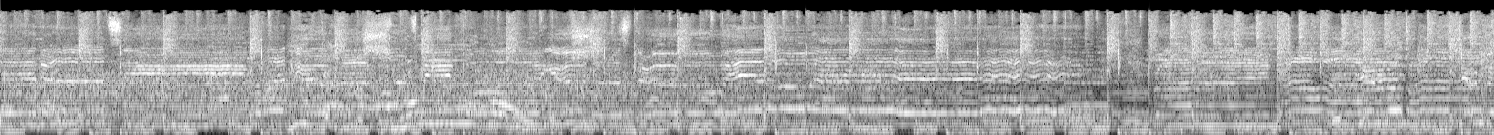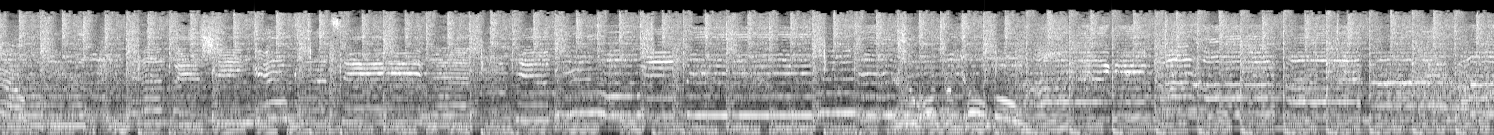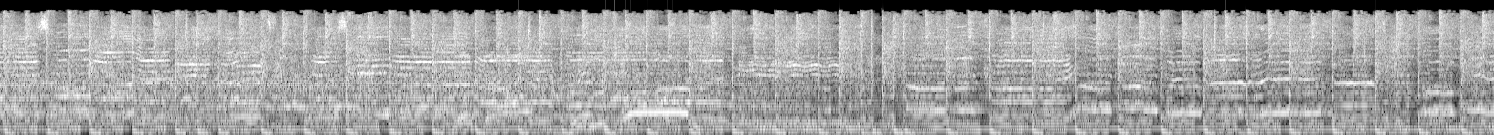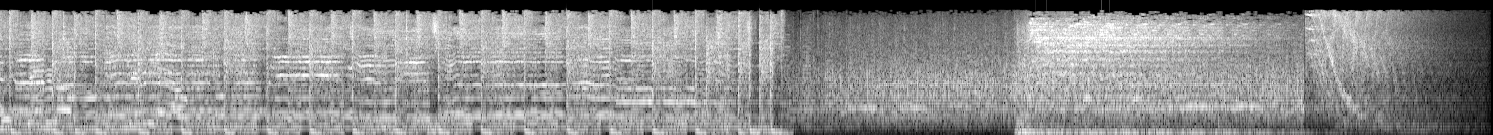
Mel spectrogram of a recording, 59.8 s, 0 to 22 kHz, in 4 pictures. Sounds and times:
Applause: 0.0s - 8.9s, 13.3s - 16.4s, 23.9s - 42.1s, 44.7s - 47.2s, 51.3s - 58.5s.

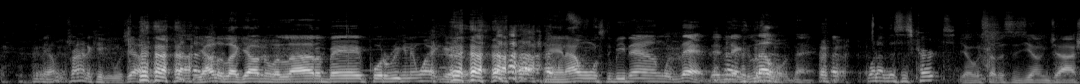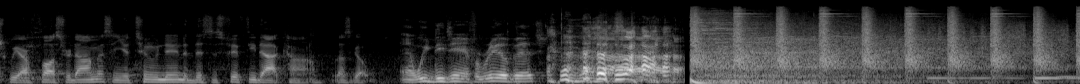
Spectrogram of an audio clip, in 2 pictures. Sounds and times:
Speech: 5.4s - 16.3s.

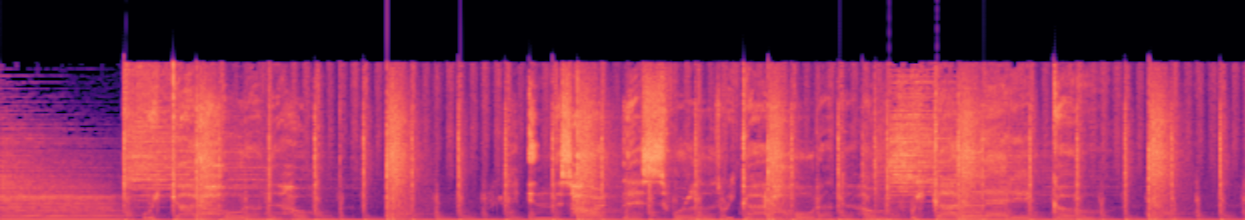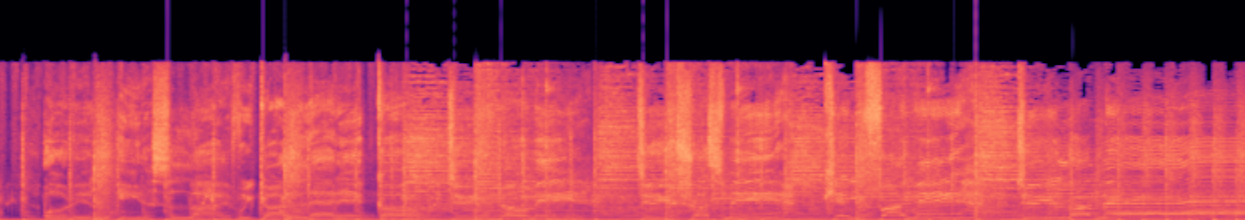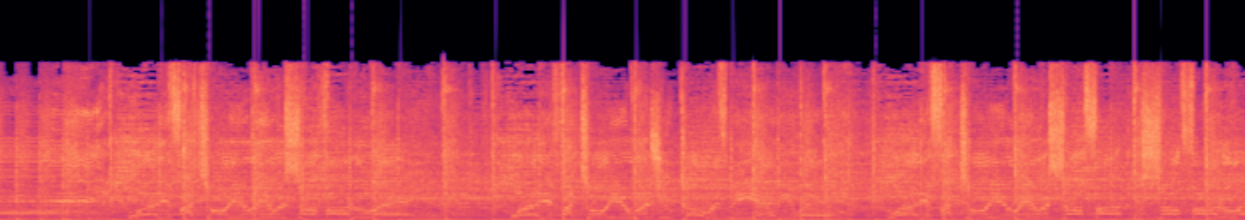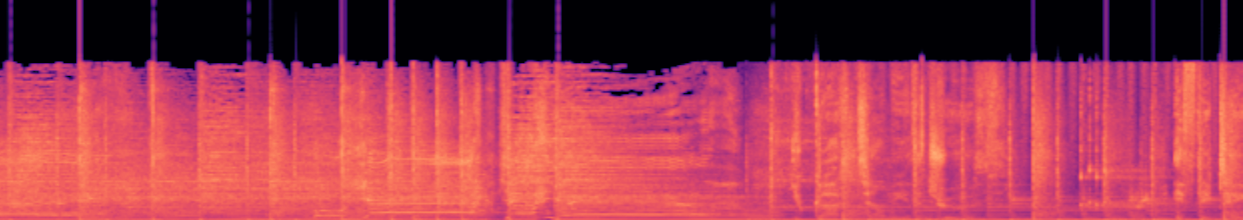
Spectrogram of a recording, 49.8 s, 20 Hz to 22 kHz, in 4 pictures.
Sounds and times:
Music: 0.0s - 49.7s.

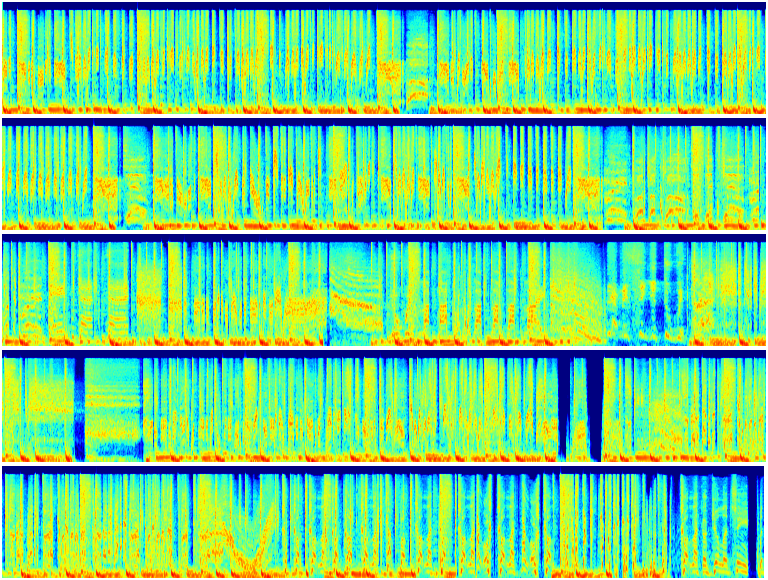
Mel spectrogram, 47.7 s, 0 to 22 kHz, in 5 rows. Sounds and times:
Electronic music: 0.0s - 26.6s, 27.7s - 29.6s, 30.4s - 44.2s
Scratching (performance technique): 0.0s - 26.8s, 27.6s - 29.6s, 30.4s - 47.7s.

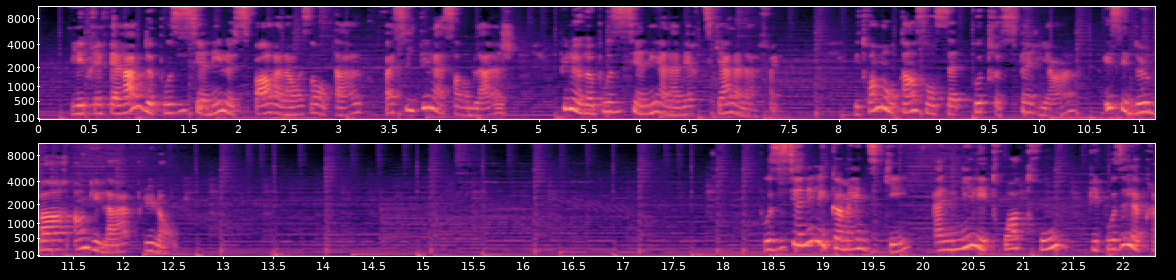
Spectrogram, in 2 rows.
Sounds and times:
Music: 0.0s - 22.3s
Speech: 0.4s - 7.4s, 8.2s - 12.6s, 18.4s - 22.3s.

